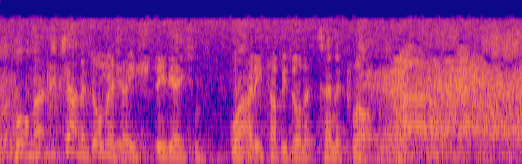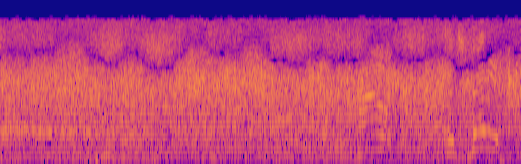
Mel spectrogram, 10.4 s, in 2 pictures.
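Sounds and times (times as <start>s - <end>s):
speech: 0.1s - 4.5s, 9.7s - 10.4s
audience applause: 3.8s - 10.4s.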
